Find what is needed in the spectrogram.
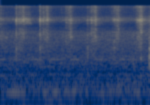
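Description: Metal spoon scraping and clinking against a bowl while stirring cookie batter of egg, butter and flour, in quick repeated strokes, about three or four a second.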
